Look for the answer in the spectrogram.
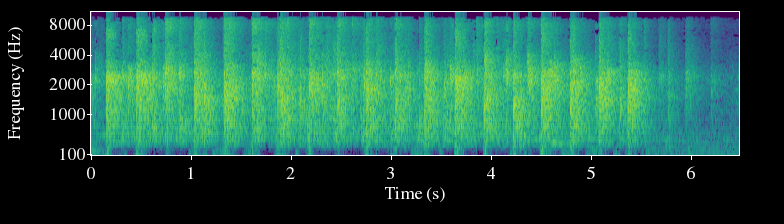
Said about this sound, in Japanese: ものすごい拍手もありがとうございます。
